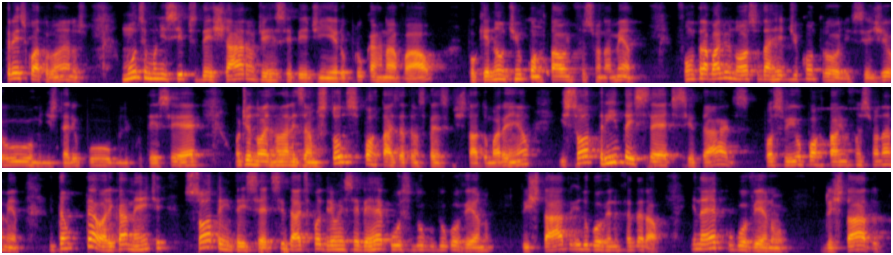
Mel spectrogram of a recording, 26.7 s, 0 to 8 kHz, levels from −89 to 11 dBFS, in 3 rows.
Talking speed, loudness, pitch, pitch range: 170 wpm, -18 LUFS, 140 Hz, 120-170 Hz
